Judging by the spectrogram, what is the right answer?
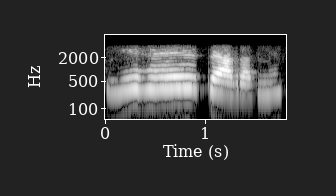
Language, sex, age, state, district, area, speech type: Hindi, female, 18-30, Uttar Pradesh, Prayagraj, rural, conversation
